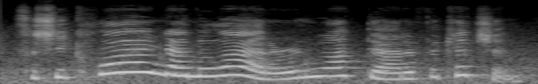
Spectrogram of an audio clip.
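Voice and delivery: plain reading voice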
